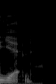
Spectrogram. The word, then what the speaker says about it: yen: Japan's official currency is the yen, which is pronounced en in Japanese.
